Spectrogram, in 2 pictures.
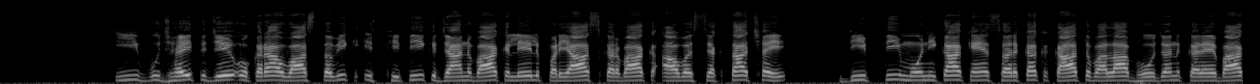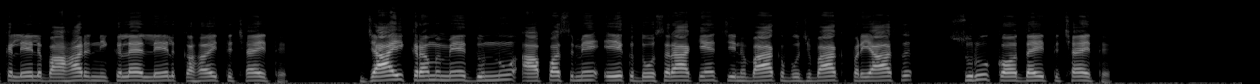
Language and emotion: Maithili, neutral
